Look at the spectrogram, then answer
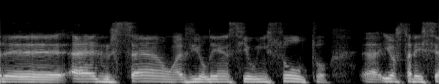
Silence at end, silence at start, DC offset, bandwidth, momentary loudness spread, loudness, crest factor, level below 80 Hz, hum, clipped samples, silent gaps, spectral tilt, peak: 0 s; 0 s; under 0.1%; 7.8 kHz; 10 LU; -22 LUFS; 14 dB; -54 dBFS; none; under 0.1%; none; -7.5 dB/octave; -8 dBFS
